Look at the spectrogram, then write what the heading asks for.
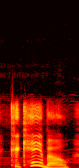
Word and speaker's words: kakeibo: Kakeibo, pronounced kakeibo, is a Japanese household budgeting method that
